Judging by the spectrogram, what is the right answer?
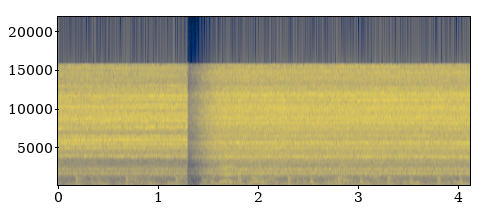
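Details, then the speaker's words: Overtype single-cylinder steam engine with top valve gear, boiler steamed up for first time in 30 years: steady steam hiss with soft regular beat, even and unbroken; normal running on first startup. "a good first startup. Very good."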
